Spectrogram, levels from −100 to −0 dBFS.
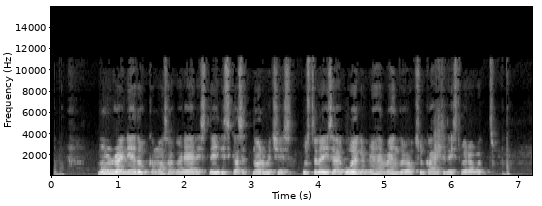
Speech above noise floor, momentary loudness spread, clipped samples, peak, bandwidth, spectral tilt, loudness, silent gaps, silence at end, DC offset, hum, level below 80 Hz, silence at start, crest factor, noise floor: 33 dB; 11 LU; under 0.1%; -2 dBFS; 11.5 kHz; -6.5 dB/octave; -21 LUFS; none; 0.35 s; under 0.1%; none; -54 dBFS; 0.05 s; 18 dB; -54 dBFS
